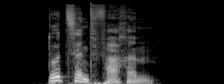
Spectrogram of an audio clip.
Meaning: strong dative masculine/neuter singular of dutzendfach
- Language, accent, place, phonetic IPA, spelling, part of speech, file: German, Germany, Berlin, [ˈdʊt͡sn̩tfaxm̩], dutzendfachem, adjective, De-dutzendfachem.ogg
